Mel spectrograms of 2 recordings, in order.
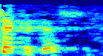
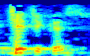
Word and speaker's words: Tychicus: with our disposition to say CH means ch, and therefore it must be Chichicus or something like that. But it's a hard sound that comes out that we are told by people who never heard Chichicus ever pronounce his name.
